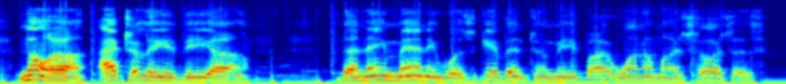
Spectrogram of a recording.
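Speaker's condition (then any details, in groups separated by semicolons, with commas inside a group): ALS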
